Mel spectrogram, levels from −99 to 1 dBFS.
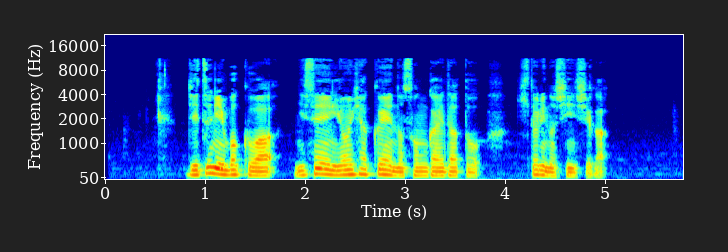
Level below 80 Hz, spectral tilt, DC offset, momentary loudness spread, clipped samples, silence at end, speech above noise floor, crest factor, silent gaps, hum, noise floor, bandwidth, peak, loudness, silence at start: -58 dBFS; -6.5 dB/octave; under 0.1%; 15 LU; under 0.1%; 0.75 s; 46 dB; 18 dB; none; none; -70 dBFS; 11.5 kHz; -8 dBFS; -25 LUFS; 0.55 s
